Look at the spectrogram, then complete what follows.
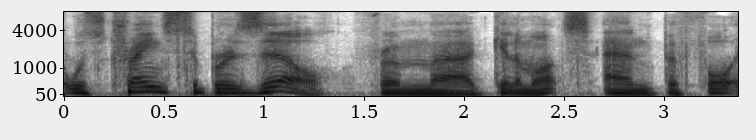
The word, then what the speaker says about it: Guillemot: That was Trains to Brazil from Guillemots, and before... Is that how you pronounce it? Yes. Guillemot. Before that, you heard the Kooks with She Moves in Her Own Way.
